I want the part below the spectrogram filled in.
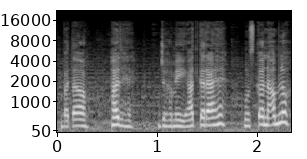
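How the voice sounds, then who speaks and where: A woman plays a grumpy young husband in a romantic audio story. The lines are curt, disbelieving and exasperated, delivered quickly with music faintly underneath. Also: medium pitch, a little mellow, close to an everyday voice. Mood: scoffing.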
